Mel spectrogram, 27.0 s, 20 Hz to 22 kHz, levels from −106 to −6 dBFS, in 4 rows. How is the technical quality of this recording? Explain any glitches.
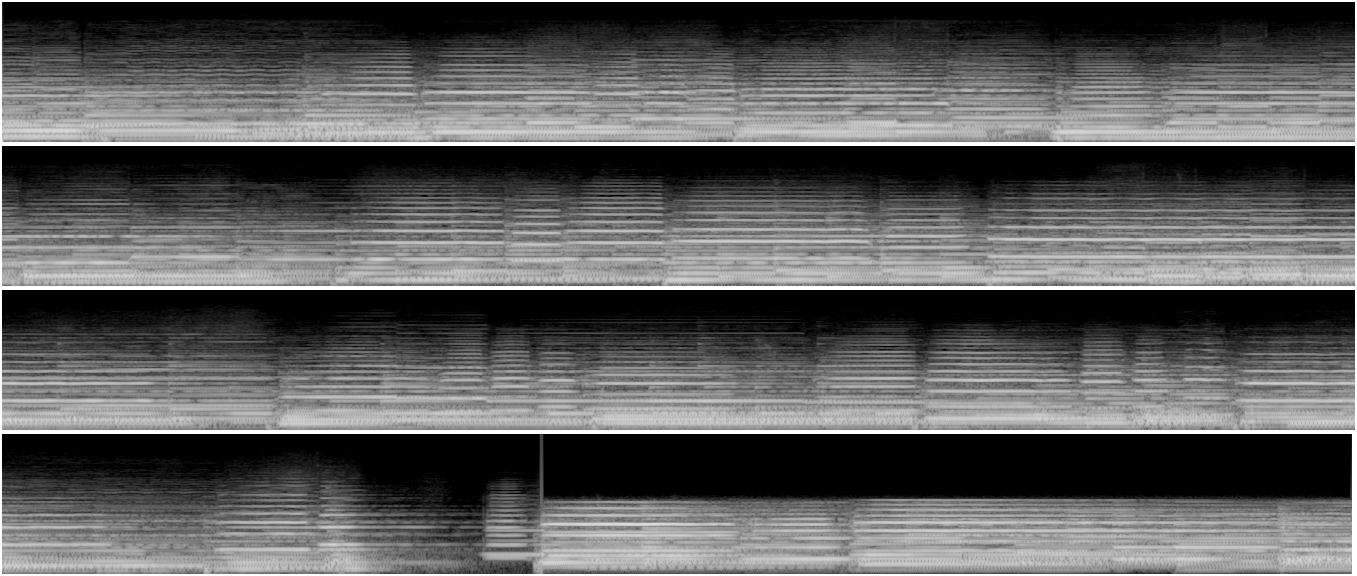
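The recording holds up until 22.99 s, where it abruptly loses its top end and keeps that restricted character to the end. From that point nothing above 3.8 kHz remains, so the sound turns dull and boxy. The level also shifts by a few decibels, and a fresh, faint background noise floor appears beneath it. There is no gap at the transition. The likely cause is the input switched to a poorer device, such as another microphone or a headset's call profile, whose narrower passband and own electronics replace the original path. A simple filter or EQ change would cut the highs too, but it would not also bring in a new noise floor and a level step. That combination is what marks a change of device.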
